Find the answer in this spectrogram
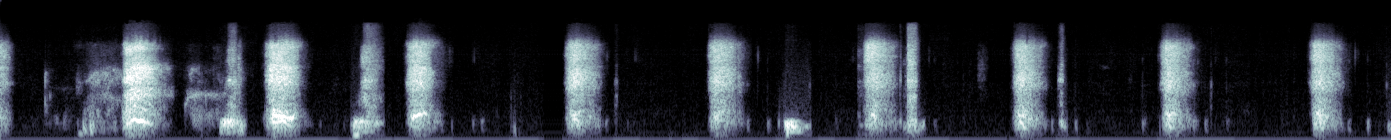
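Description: Kapalabhati breathing: short, sharp, forceful exhalations through the nose, about one a second, each a brief hiss with silence between.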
